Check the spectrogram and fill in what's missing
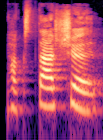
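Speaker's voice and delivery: ordinary talk, nothing marked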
